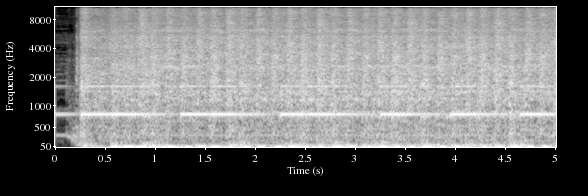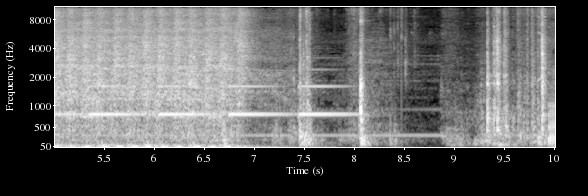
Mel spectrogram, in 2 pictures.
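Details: 2007 Hyundai Santa Fe 3.3 after a timing chain replacement, cranked with the fuel pump fuse pulled to check cadence: about seven seconds of even, rapid cranking over a steady starter whine, no firing; normal cranking.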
